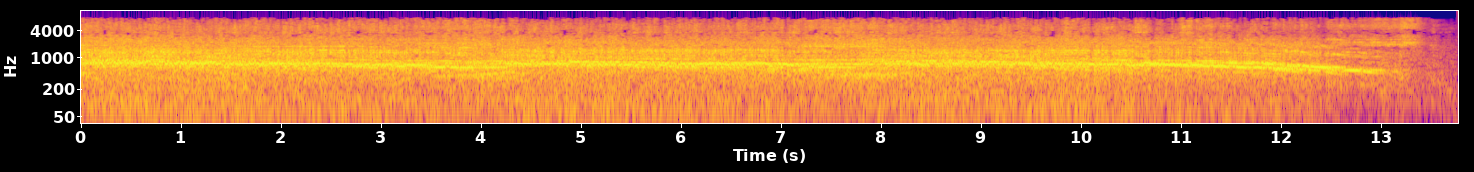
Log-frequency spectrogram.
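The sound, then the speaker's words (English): A crowd at a temple loudly cheers to welcome a guest. It forms a dense, unbroken roar of voices that holds steady for about thirteen seconds and then fades at the end. “very enthusiastically, very loudly, very warmly welcome His Holiness Srila Satchinanda Maharaj to Sri Radha Gopinath Temple.”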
